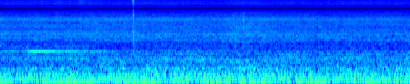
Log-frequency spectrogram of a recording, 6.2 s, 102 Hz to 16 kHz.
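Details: 2013 Cadillac SRX 3.6L after new spark plugs, coils and gaskets: deep, even, steady rumble with no misfire stumble, ticking or knocking; smooth healthy idle.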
